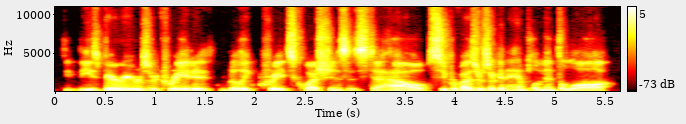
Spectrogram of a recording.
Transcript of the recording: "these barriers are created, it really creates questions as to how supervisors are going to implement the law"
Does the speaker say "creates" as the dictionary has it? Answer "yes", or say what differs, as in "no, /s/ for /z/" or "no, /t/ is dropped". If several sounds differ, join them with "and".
yes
